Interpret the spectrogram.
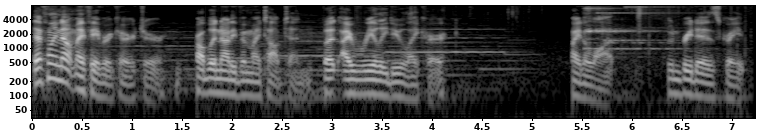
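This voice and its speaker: A man giving casual live stream commentary on a game, chatty and expressive as he talks to viewers. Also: fairly low pitch, fast talker, soft background music.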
